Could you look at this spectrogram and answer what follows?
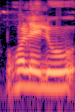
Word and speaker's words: Broye-les-Loups: Avec ce beau soleil, donc je le prononce bien, nous sommes à Broye-les-Loups, c'est bien cela? Tout à fait. Broye-les-Loups et la commune, ça s'appelle la Broye-les-Loups et Verfontaine.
